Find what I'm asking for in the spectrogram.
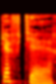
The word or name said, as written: cafetière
